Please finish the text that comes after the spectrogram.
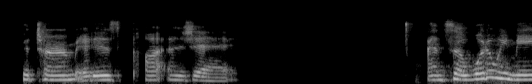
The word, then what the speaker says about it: potager: For other people who may always forget how to pronounce the term, it is potager.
